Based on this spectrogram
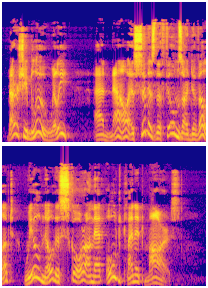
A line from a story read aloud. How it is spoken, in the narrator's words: Raj Everett said triumphantly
